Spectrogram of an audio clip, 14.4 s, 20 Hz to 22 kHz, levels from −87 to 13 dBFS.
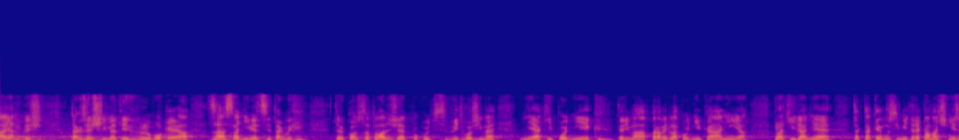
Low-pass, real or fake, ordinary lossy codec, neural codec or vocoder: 7.2 kHz; fake; AAC, 32 kbps; codec, 24 kHz, 3 kbps, HILCodec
